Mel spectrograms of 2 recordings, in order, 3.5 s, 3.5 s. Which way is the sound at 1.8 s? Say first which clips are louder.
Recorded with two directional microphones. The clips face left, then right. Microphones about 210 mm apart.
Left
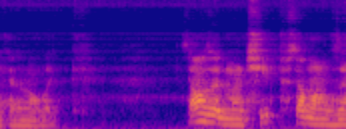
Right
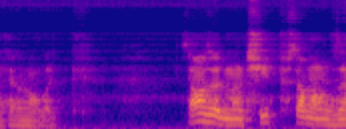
Right 1 dB; 5° right (ahead or behind).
